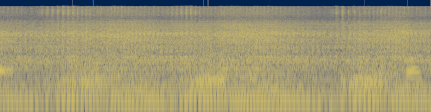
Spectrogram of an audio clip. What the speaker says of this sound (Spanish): La moto funciona bien, Vamos a seguir acelerando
